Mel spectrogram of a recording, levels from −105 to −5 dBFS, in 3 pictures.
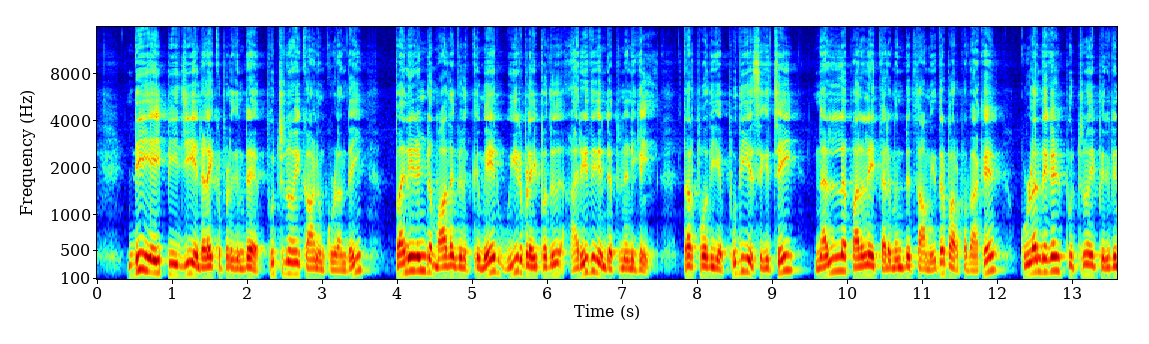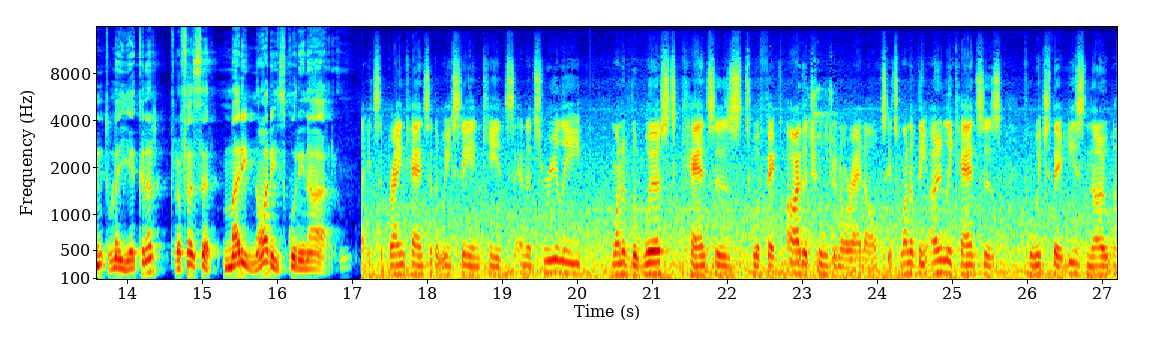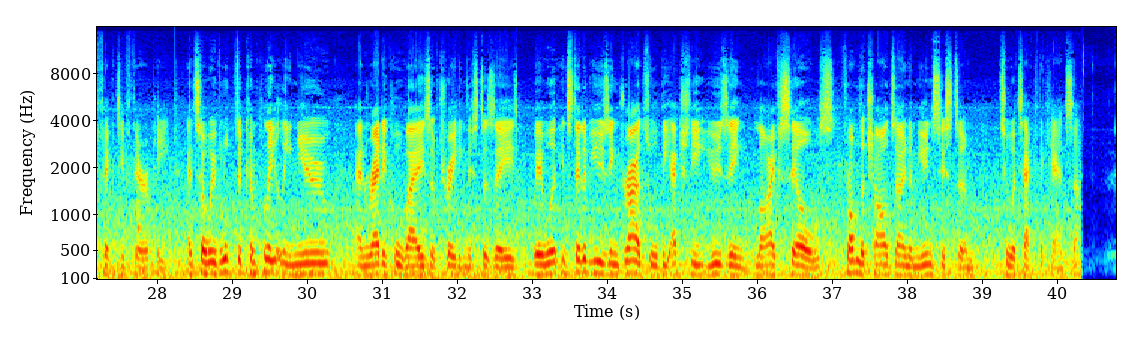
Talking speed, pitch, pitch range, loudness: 130 wpm, 140 Hz, 130-160 Hz, -20 LUFS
